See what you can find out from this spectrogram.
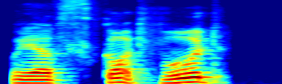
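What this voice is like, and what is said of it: Slight German accent. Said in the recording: “I said that in a slight German accent.”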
